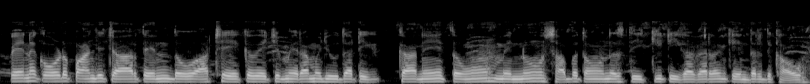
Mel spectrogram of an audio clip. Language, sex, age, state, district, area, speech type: Punjabi, male, 18-30, Punjab, Gurdaspur, urban, read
